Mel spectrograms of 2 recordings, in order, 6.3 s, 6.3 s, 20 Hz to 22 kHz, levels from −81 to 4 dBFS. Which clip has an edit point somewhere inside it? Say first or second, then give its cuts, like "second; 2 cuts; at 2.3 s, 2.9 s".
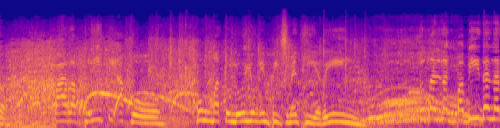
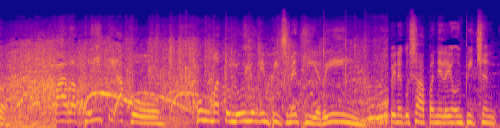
second; 1 cut; at 4.9 s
